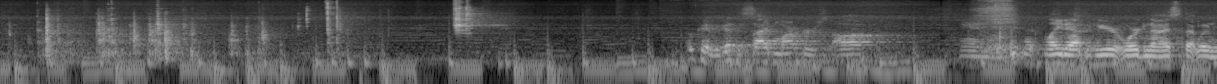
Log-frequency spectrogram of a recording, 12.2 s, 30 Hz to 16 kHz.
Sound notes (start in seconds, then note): 0.0 parts clanging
